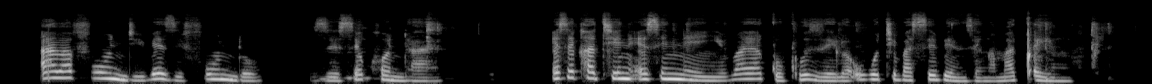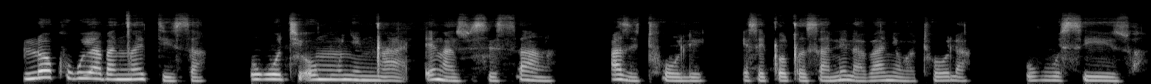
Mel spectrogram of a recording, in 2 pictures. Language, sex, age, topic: North Ndebele, female, 25-35, education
